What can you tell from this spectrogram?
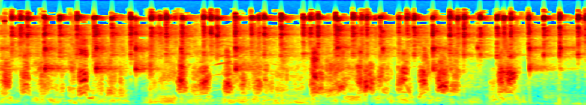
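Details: Welsh Corgis fighting in a park, a dense run of rapid yapping barks and growly snaps with hardly a pause, over a steady high hiss.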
